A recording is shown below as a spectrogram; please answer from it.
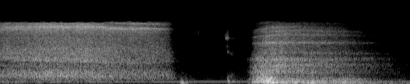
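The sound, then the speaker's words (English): Deep breath drawn during a group breathing exercise: a long, loud, airy breath lasting well over a second, a brief pause, then a second strong breath that slowly fades, with no talking. “Let's take another deep breath. And I'm going to give you another one, and I want you to compare before, after, just like we did before. Ready? Deep breath in again, everybody, please.”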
